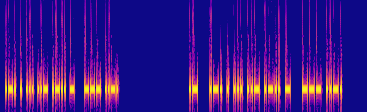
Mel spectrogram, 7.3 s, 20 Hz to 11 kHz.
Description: Morse code, heard as a keyed tone, about 44 wpm, 700 Hz. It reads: RESULT OF A RESULT OF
